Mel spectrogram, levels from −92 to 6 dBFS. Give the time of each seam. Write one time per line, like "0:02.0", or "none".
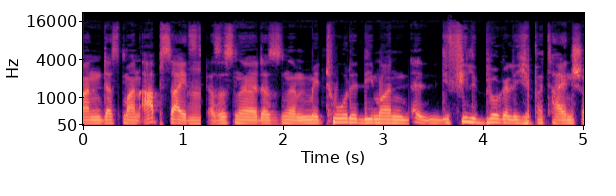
0:01.2
0:03.3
